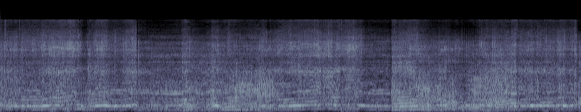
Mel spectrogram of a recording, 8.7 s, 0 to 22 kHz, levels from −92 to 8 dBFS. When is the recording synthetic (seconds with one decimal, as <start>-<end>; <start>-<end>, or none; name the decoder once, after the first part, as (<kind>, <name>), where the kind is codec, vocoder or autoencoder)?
0.0-8.7 (codec, SNAC)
